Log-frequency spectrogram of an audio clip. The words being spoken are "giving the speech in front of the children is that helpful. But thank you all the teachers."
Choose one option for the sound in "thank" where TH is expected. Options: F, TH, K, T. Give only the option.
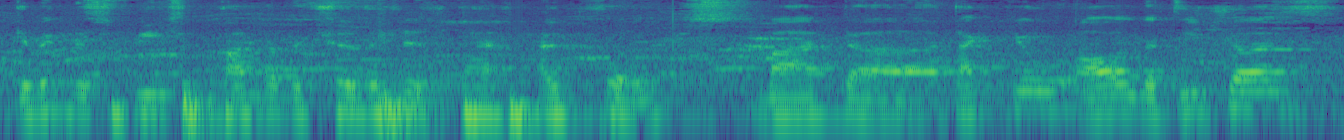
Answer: T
